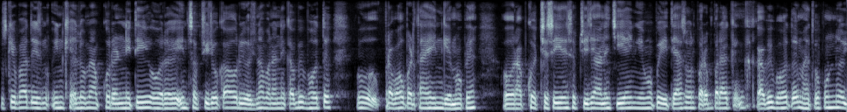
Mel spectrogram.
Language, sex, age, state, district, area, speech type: Hindi, male, 18-30, Madhya Pradesh, Ujjain, urban, spontaneous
